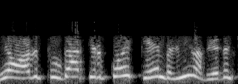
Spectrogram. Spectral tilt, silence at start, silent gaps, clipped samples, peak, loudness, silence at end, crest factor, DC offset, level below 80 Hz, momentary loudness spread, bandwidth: -2.5 dB/octave; 0 s; none; under 0.1%; -4 dBFS; -13 LUFS; 0.05 s; 10 dB; under 0.1%; -54 dBFS; 3 LU; 5.2 kHz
